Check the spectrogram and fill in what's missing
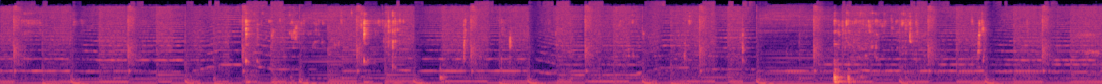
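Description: Water drips and trickles steadily into a pot over background music, with splashy liquid sounds throughout and a brief clatter near the end.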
